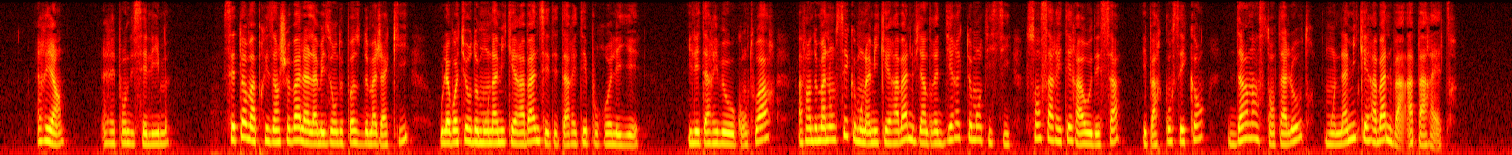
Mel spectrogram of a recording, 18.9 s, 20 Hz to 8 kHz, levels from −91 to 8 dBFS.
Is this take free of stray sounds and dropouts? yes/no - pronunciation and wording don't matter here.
yes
